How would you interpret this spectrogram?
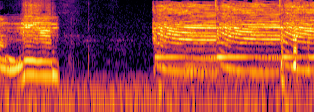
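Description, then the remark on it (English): Loud, blaring air horn blasts: a short one under a second long, a brief pause, then a longer sustained blast lasting about two seconds, harsh. “This is all air horn things.”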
